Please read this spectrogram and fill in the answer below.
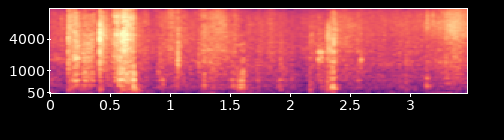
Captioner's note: digging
